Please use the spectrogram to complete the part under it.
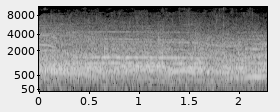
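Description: Arena crowd roaring steadily through an MMA bout in the Philippines, a broad sustained wash of cheering voices at a constant loud level.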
